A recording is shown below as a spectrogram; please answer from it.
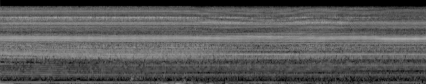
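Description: Ambition Torped rotary tattoo machine running with a magnet, a steady high-pitched electric buzz and hum that holds at an even level throughout, close and loud with no voices.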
